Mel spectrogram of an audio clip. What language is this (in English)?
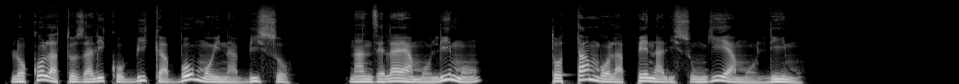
Lingala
